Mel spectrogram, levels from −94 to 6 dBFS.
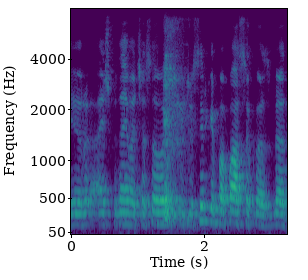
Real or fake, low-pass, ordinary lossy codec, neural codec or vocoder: real; 7.2 kHz; Opus, 24 kbps; none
